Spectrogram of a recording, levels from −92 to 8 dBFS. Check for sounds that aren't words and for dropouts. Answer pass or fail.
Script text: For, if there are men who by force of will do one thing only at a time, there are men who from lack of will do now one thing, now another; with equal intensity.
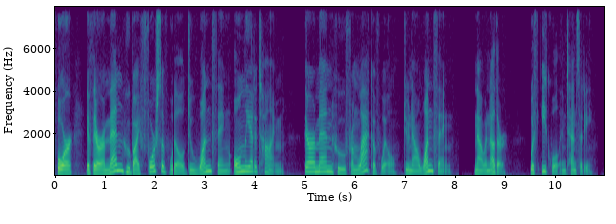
fail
